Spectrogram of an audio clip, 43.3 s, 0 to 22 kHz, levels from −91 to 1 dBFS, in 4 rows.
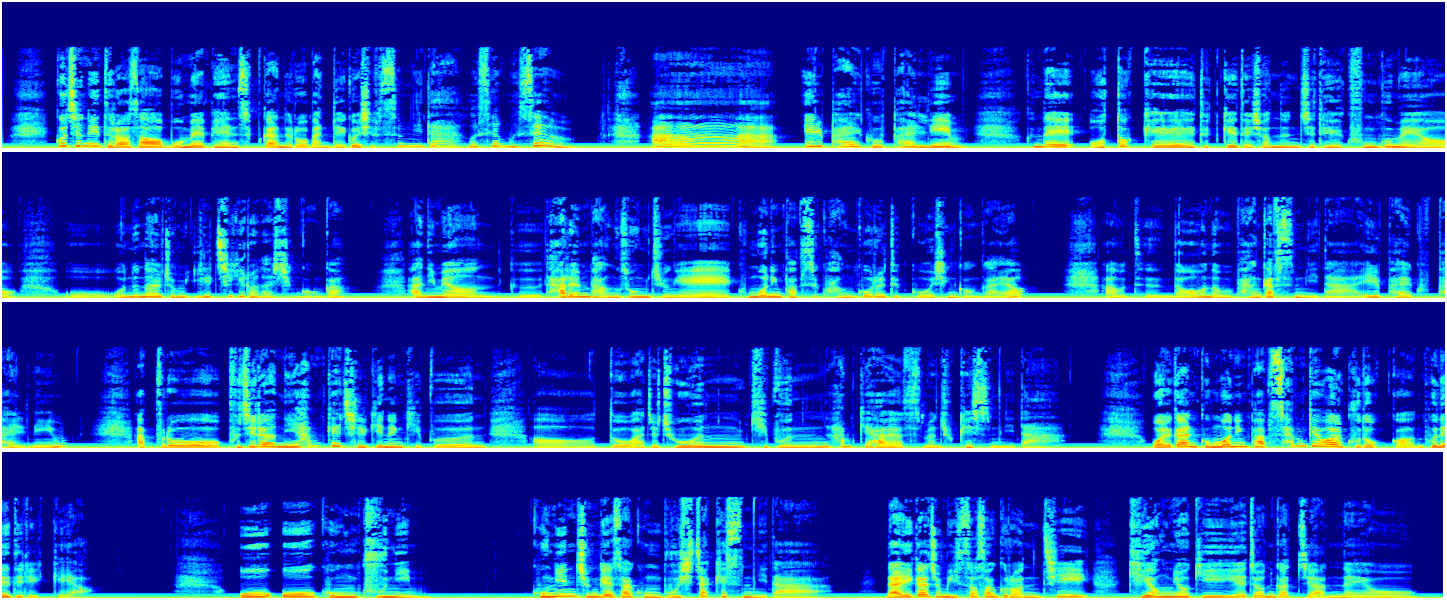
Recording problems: electrical hum; faint; throughout; 60 Hz, 20 dB below the speech

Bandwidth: 15 kHz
